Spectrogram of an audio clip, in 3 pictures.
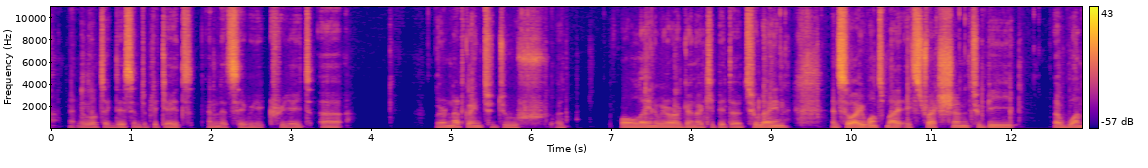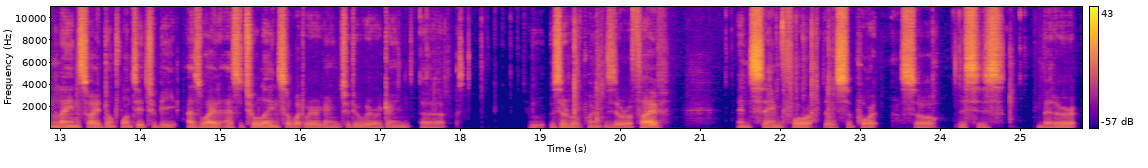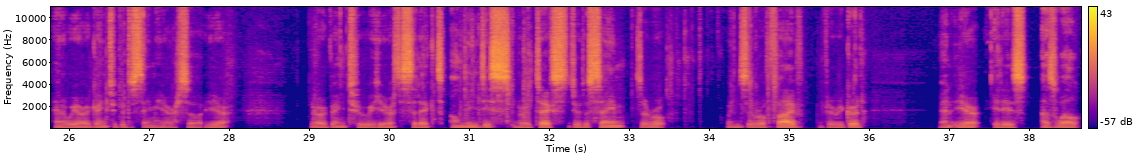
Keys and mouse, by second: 0.4 shift+d, 5.2 x, 7.4 1, 8.9 2, 11.3 ctrl+click, 17.6-19.8 drag, 21.4-22.7 drag, 25.0 shift+click, 26.6 2, 29.0 1, 30.4-31.7 drag, 32.5-34.8 drag, 33.7 BackSpace.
